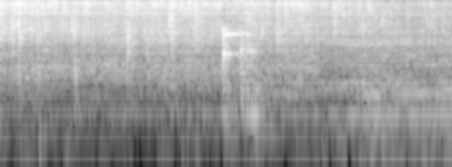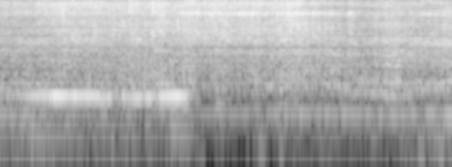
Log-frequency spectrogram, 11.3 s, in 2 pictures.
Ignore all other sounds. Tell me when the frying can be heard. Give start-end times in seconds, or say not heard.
0.0-9.7.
